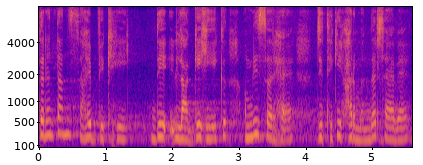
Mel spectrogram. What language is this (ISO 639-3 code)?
pan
